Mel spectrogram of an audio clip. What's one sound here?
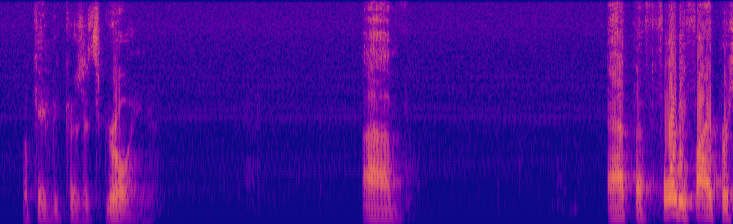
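A middle-aged man speaks into a microphone in a lecture, pausing between phrases.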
